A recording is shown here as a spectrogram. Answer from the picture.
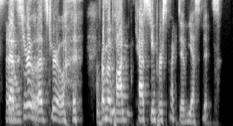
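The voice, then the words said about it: Hoarse, husky voice. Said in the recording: “Apologies right now for my voice. I do have a little bit of laryngitis going on ... her voice was kind of sexy”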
